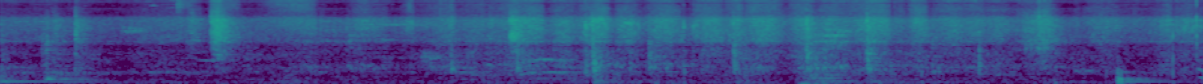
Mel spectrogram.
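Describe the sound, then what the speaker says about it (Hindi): Quiet, steady rubbing and scraping of hands or material during a classroom chemistry demonstration, with a few soft knocks scattered through. "इसे मैं रब कर रहा हूँ।"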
